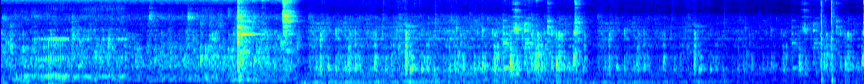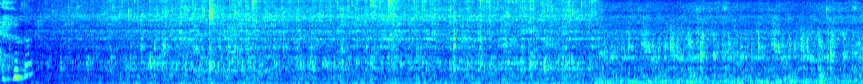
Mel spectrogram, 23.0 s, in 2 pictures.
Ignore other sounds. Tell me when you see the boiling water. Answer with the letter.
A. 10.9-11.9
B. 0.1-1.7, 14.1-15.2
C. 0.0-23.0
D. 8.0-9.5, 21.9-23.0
C.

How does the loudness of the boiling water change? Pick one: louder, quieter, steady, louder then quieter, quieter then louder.
quieter then louder.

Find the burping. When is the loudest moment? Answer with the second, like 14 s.
1 s.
